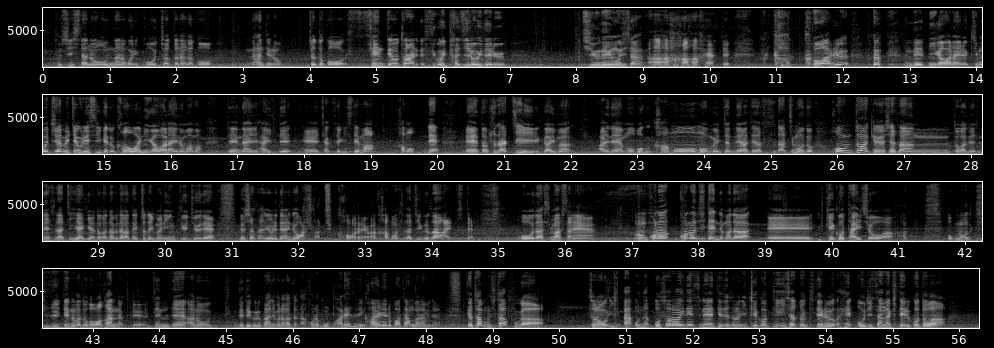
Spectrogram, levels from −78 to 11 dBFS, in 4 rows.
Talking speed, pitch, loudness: 365 characters per minute, 95 Hz, -23 LUFS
